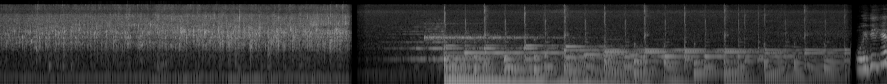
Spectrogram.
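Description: A large fish, brought whole with its head, frying in a pan with a loud, steady sizzle that cuts out briefly and then resumes strongly; no one speaks over it.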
